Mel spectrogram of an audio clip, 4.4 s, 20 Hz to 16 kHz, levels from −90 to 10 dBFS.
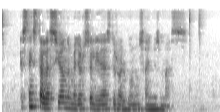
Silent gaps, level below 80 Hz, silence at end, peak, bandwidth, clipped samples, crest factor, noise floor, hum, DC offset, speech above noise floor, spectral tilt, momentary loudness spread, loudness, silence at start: none; -60 dBFS; 0.4 s; -2 dBFS; 11.5 kHz; under 0.1%; 22 dB; -46 dBFS; none; under 0.1%; 24 dB; -4.5 dB/octave; 17 LU; -22 LUFS; 0.05 s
